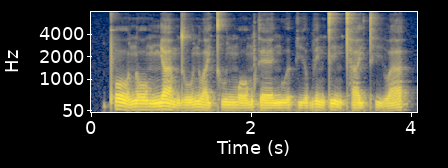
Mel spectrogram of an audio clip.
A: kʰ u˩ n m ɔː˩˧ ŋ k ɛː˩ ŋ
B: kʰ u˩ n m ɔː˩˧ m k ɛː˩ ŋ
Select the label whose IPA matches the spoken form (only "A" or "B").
B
